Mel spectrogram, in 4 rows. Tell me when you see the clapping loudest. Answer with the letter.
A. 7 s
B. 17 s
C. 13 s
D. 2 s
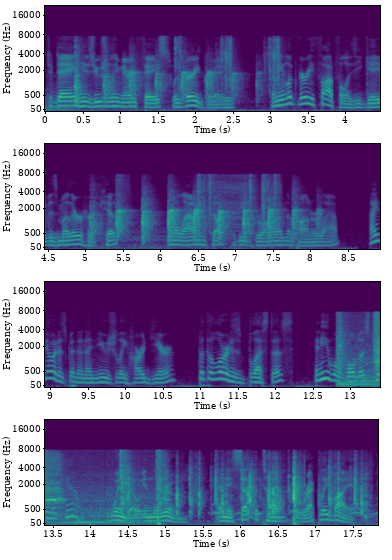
B.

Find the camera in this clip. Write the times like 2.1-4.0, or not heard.
1.7-3.2, 6.5-7.7, 12.8-15.1.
